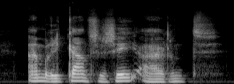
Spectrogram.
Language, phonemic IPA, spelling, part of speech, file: Dutch, /aː.meː.riˌkaːn.sə ˈzeː.aː.rənt/, Amerikaanse zeearend, noun, Nl-Amerikaanse zeearend.ogg
- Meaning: bald eagle (Haliaeetus leucocephalus)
